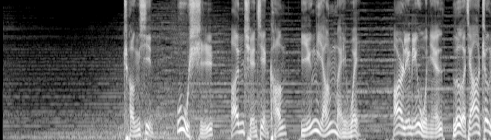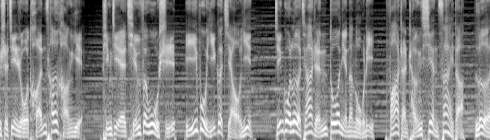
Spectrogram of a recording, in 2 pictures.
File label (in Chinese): 男 企业宣传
